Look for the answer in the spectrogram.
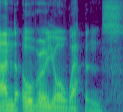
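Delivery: put-on very loud, thick, heavy Northern Common accent. A game narrator voices a guard approaching in the hall, heavily accented Northern Common. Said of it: "in kind of heavily accented Northern common".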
